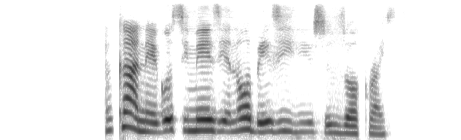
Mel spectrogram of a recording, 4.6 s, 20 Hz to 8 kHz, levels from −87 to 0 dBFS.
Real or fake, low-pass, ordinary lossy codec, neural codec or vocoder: fake; 7.2 kHz; none; codec, 16 kHz, 1 kbps, X-Codec, HuBERT features, trained on balanced general audio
